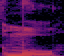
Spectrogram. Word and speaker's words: 巫: In archaic Chinese, which we can see remnants of in Cantonese, Minnan, and other similar dialects, the pronunciation of the word Wu is Mu.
